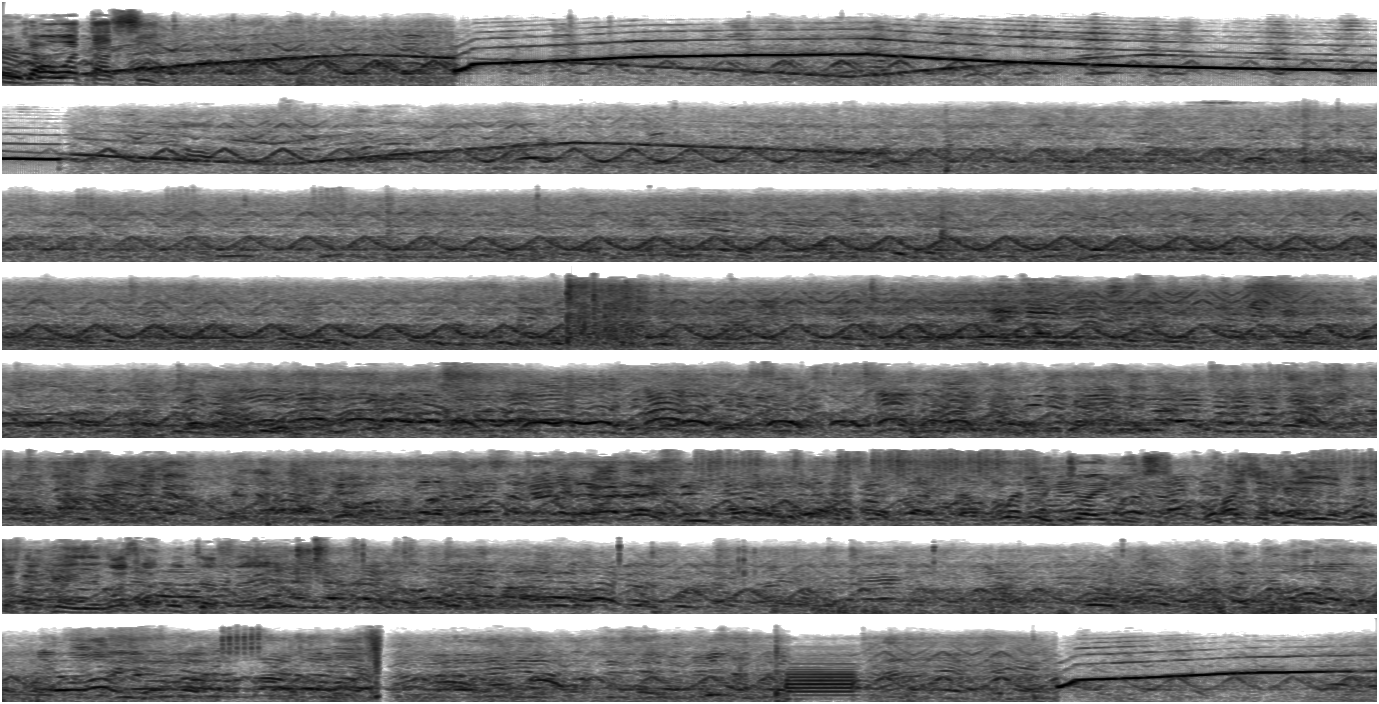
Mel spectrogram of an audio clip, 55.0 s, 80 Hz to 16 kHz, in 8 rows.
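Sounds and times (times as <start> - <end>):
outdoor noise: 0.0 - 55.0
vehicle siren wailing: 0.0 - 55.0.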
